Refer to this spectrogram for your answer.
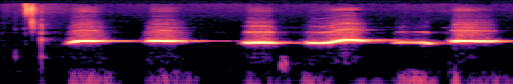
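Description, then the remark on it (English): A clear whistled tune from a film soundtrack, six short phrases, each a steady, slightly wavering note with small pitch bends, separated by brief pauses, with faint low rumbles underneath and no voices. “But I assume that they don't hear that whistling.”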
